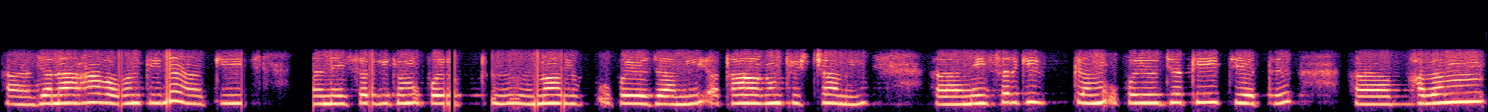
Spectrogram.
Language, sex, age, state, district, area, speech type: Sanskrit, female, 18-30, Assam, Biswanath, rural, conversation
